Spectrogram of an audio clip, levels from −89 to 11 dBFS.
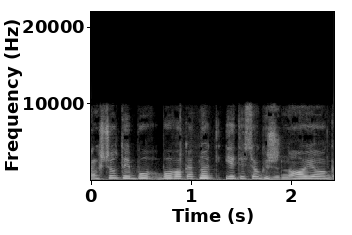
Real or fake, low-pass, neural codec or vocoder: real; 9.9 kHz; none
